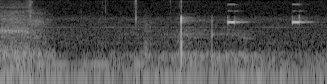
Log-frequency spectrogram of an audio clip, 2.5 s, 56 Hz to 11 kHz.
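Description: Buttons on a GoPro Hero3 action camera pressed with a couple of faint clicks, then one short, high beep from the camera near the end, confirming the press as the menu selection steps down.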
